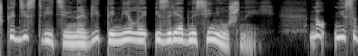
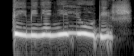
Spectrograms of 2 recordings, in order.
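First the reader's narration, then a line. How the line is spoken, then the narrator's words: Sobbing. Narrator (Russian): зарыдала названная Викусиком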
